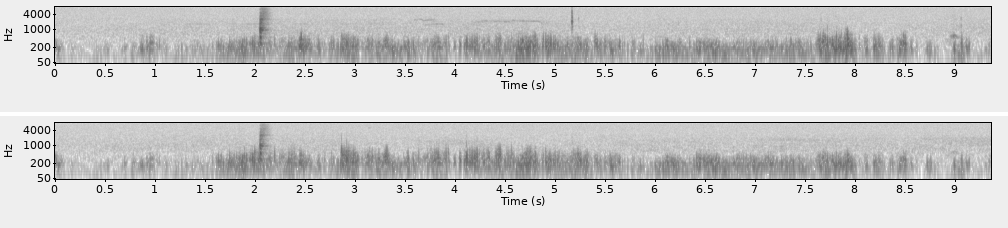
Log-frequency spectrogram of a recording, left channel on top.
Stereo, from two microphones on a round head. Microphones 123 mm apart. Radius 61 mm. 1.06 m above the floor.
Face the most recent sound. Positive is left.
turn(degrees=25)  # may be behind; listen again after turning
